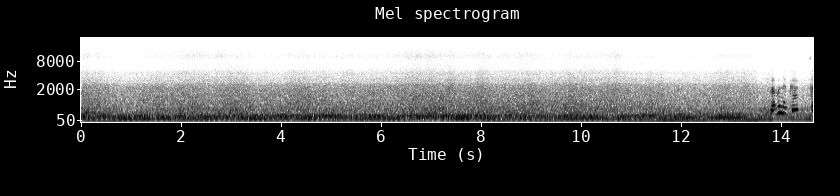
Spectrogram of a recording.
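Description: A tour boat's engine rumbles.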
